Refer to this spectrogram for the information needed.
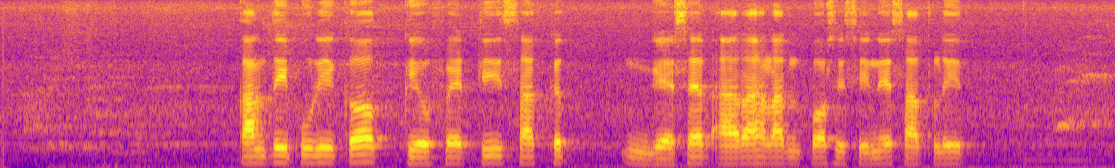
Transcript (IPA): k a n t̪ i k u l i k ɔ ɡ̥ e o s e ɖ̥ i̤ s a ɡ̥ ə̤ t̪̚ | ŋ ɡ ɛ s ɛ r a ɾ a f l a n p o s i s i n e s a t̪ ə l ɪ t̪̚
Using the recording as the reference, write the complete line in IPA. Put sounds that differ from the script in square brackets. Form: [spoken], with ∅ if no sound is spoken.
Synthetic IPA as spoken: k a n t̪ i [p] u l i k ɔ ɡ̥ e o [f] e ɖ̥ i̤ s a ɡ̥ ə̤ t̪̚ | ŋ ɡ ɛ s ɛ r a ɾ a [h] l a n p o s i s i n e s a t̪ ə l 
